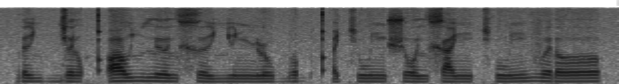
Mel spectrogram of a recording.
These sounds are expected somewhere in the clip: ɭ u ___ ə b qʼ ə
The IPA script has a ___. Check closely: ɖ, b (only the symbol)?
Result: b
